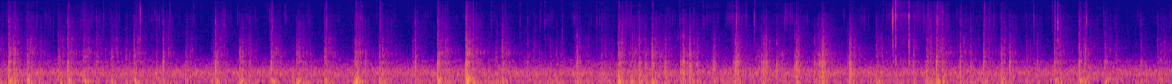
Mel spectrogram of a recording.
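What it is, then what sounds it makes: Cardboard box tapped. Fingertips tap steadily on the top edge and face of a flat, hollow cardboard chocolate box. The taps are soft, dull and hollow with a quick decay, sitting on a constant low rumble, with a few slightly louder knocks mixed in.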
